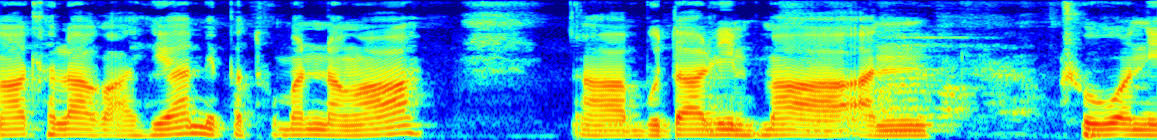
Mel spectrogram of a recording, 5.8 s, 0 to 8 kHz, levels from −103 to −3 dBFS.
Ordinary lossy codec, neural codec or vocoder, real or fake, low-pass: none; none; real; none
